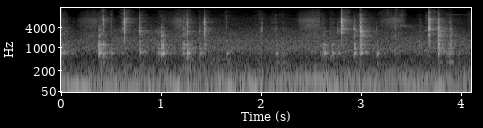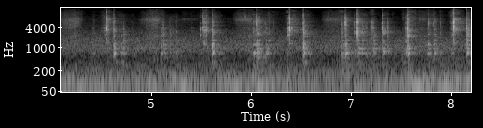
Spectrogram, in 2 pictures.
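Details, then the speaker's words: 1958 Edsel E400 FE engine, previously seized, rebuilt with new rings, turned over by hand: smooth rotation with only light clicks, no scraping, scratching or binding; engine turns freely. "Okay. Not binding. Not hearing scratching."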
